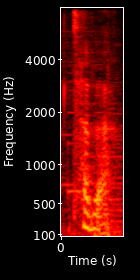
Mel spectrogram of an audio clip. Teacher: Notice to and the are pronounced with schwas. They're reduced and the vowel is almost an to the.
